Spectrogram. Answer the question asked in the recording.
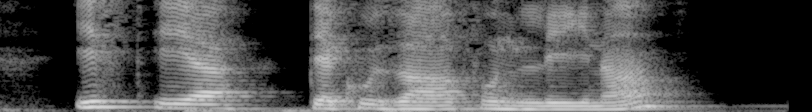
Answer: Nein, sondern von Tom. Er ist der Cousin von Tom.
